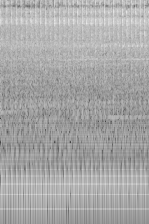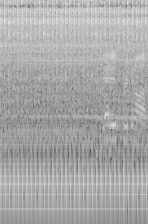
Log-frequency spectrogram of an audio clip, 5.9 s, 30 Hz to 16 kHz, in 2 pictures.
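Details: 1968 Case 155 garden tractor, sat a long time, revived by cleaning the points: single-cylinder restarts easily and thumps along at an even beat of about four per second; steady normal idle.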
